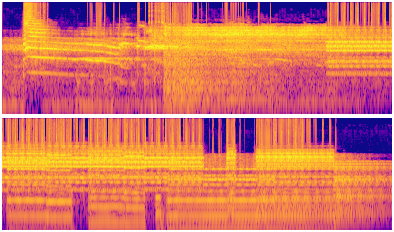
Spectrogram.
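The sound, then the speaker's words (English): A train passes by in London, its horn blaring in long, loud, sustained chords over a rumbling roar, with a brief shrill, sliding screech at the start, as a police constable is pushed in front of it. “The poor constable was pushed before the passing train, and his body was crushed.”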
